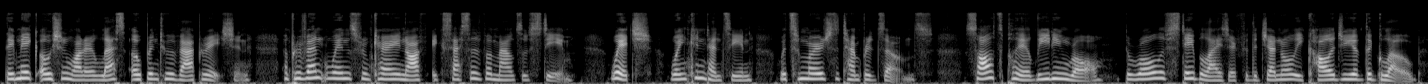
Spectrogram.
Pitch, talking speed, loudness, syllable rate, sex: 230 Hz, 175 wpm, -20 LUFS, 5.8 syllables/s, female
